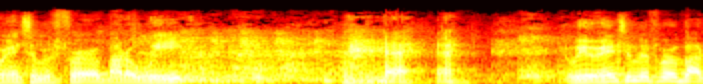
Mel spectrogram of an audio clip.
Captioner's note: laughter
